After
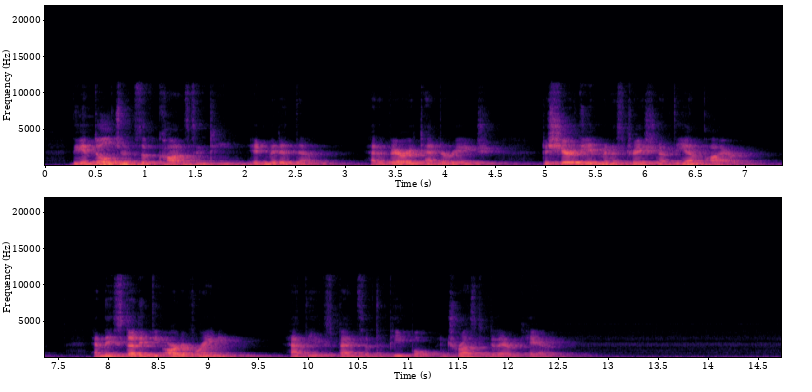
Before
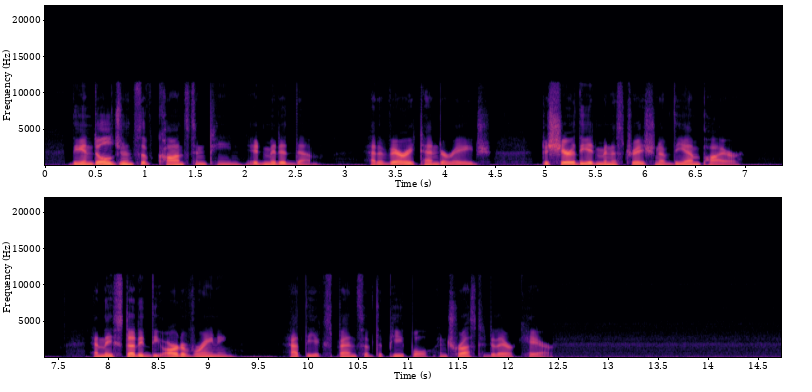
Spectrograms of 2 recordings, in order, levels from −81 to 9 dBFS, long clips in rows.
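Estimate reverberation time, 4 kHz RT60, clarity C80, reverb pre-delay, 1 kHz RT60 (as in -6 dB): 0.95 s, 0.60 s, 9.0 dB, 4 ms, 0.75 s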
